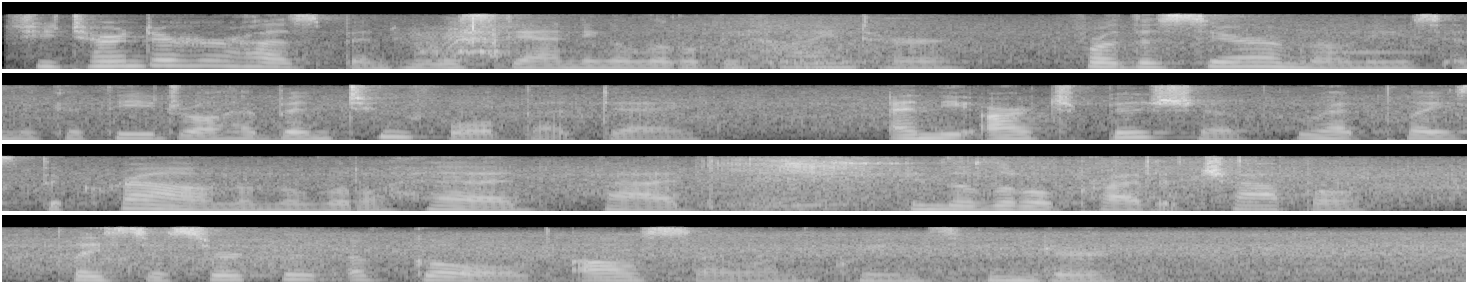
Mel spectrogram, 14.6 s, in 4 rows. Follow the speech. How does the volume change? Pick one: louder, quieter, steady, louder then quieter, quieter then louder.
steady.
